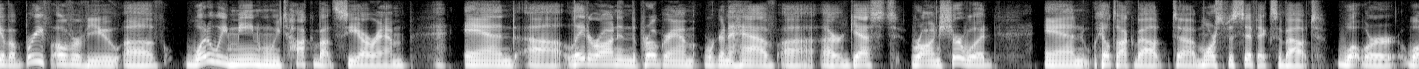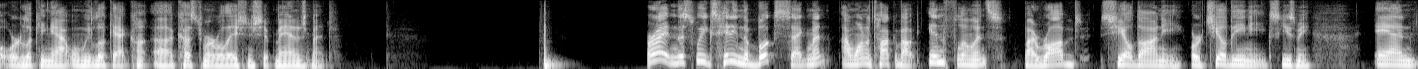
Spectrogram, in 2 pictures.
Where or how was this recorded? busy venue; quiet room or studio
quiet room or studio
